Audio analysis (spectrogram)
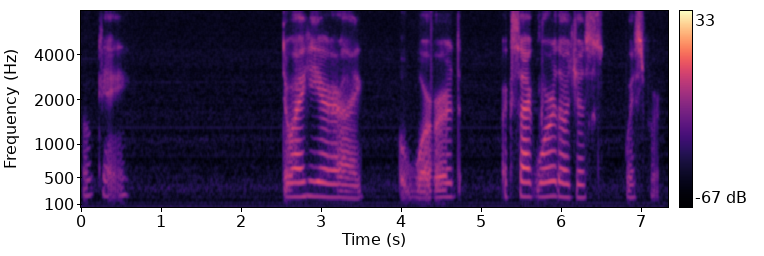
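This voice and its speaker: Casting: woman with a flat, unhurried delivery, a player in a tabletop game. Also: medium pitch, gravelly. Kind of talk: playing a tabletop roleplaying game.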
